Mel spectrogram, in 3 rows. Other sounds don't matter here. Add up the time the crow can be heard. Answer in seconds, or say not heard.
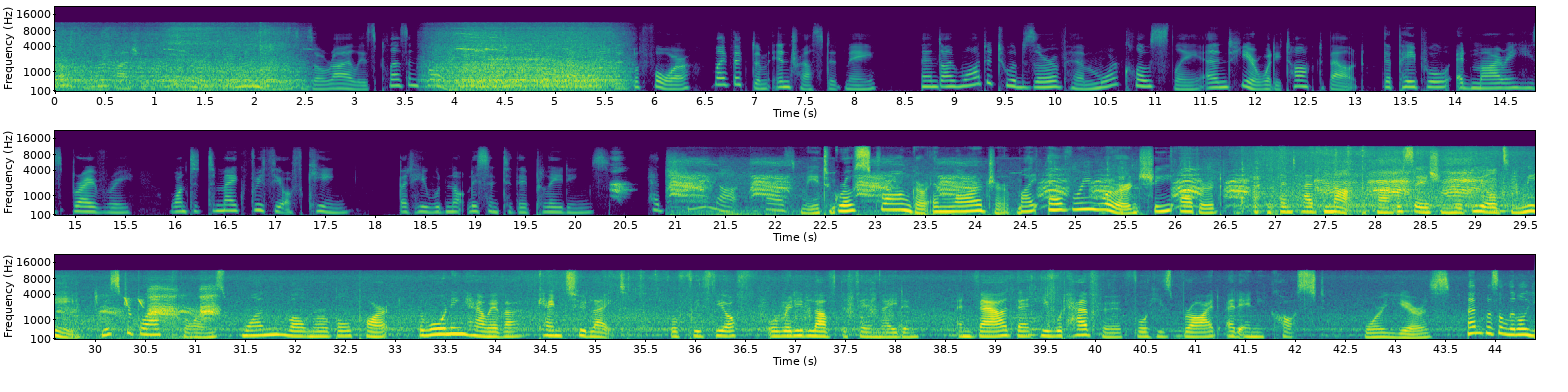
11 s.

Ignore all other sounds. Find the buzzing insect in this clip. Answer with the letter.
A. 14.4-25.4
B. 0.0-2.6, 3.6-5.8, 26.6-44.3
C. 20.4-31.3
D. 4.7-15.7
B.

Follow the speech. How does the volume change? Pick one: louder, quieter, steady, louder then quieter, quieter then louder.
louder.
